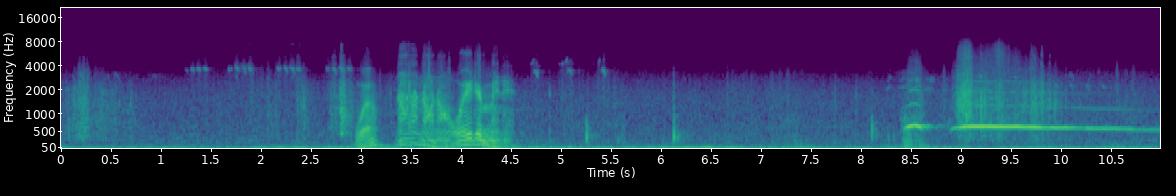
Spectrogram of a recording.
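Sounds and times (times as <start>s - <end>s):
speech: 3.0s - 4.6s
owl hooting: 8.4s - 10.9s.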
